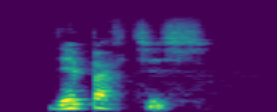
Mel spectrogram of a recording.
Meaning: inflection of départir: 1. third-person plural present indicative/subjunctive 2. third-person plural imperfect subjunctive
- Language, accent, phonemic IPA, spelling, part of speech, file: French, Canada, /de.paʁ.tis/, départissent, verb, LL-Q150 (fra)-départissent.wav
